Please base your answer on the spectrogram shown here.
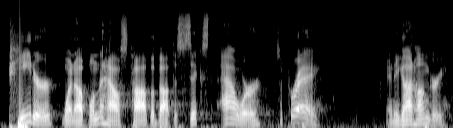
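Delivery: reading the verse out to the church; measured Bible reading; scripture reading. Acted. Pastor reads the verse to his congregation, in a measured reading voice.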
